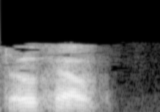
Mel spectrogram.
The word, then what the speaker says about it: Oathout: William, W-I-L-L-I-A-M. My middle initial is H. My last name is O-A-T-H-O-U-T. It's pronounced Othout.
